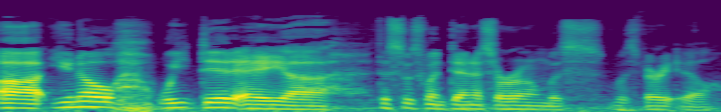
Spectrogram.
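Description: With audible room echo around him, a man speaks with ordinary pitch variation. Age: 40s. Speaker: jazz pianist and club owner. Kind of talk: interview.

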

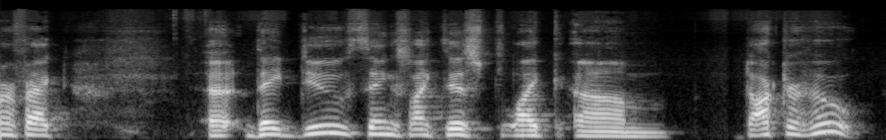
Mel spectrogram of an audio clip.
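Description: A man speaks in a normal speaking voice, pitched fairly high. His pitch varies in an ordinary way. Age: 60s. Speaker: talk radio host and former combat officer. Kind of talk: casual interview chat.

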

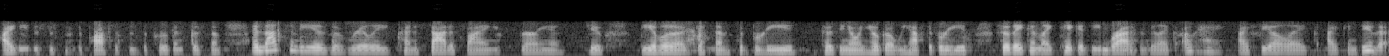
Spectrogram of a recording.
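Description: A woman with an American accent speaks fairly quickly in an ordinary speaking voice, fairly low in pitch and with fairly even intonation. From New Jersey. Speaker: yoga franchise founder.

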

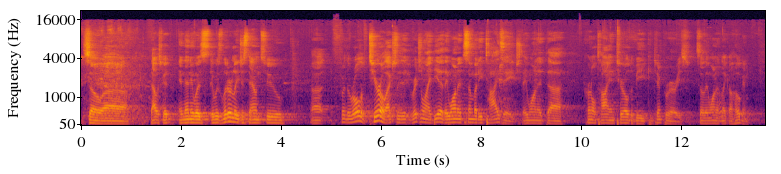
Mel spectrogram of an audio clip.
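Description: A man with a fairly low pitch talks at a very fast pace. His pitch varies in an ordinary way. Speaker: actor and convention guest. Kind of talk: panel Q&A chat with audience. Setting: stage with audience at a convention. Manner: jokey, animated.

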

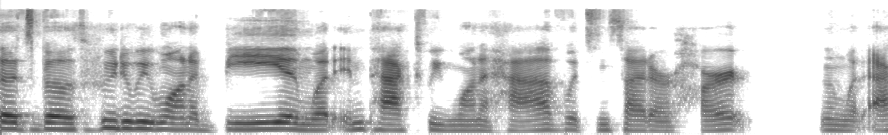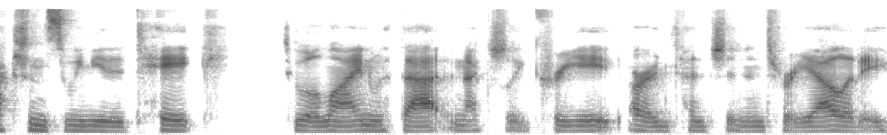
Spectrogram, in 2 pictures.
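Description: Against a quiet background, a woman with a Californian accent speaks at a very fast pace in a very deep, low pitch with fairly even intonation. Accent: General American (Californian). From US West Coast, San Francisco Bay Area. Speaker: leadership coach. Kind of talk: interview.

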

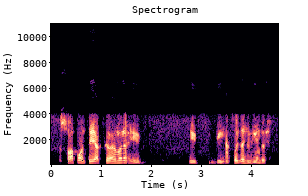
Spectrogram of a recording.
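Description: A man is speaking. His pitch swings very widely. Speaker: film director. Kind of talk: interview. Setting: phone call. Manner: halting, repeats words. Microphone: telephone line.

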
